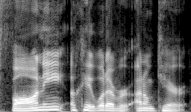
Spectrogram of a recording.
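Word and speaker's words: Fani: One is it's pronounced Fawny.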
